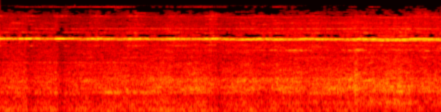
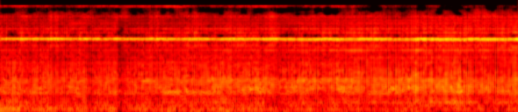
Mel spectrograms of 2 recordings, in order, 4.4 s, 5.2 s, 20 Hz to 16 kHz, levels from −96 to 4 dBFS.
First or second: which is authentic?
first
